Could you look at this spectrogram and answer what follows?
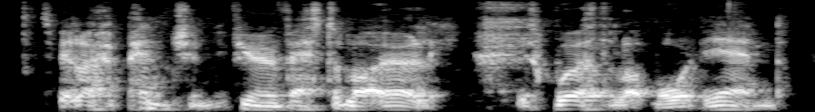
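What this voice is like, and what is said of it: Native British accent. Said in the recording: “I talk with a native British accent”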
